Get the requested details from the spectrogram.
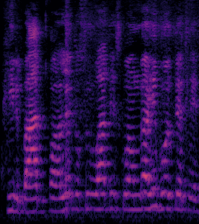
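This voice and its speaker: A man's voice: high voice, level tone, a bit bright, slight background noise. A male teacher giving a classroom lesson, asking questions and answering them himself, saying sounds one at a time. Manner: drills by asking and answering his own questions; says sounds slowly one by one. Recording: echoey room, far from mic.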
